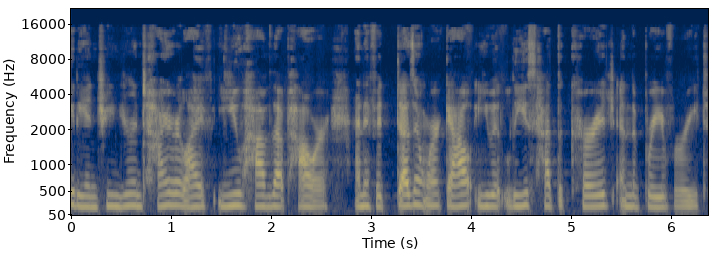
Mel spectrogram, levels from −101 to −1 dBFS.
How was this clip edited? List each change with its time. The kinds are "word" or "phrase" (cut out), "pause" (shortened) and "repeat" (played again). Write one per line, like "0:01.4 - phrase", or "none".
none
